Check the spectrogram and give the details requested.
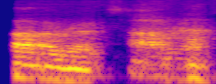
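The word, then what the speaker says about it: הארץ: 3 syllables. Yeah. Haaretz.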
